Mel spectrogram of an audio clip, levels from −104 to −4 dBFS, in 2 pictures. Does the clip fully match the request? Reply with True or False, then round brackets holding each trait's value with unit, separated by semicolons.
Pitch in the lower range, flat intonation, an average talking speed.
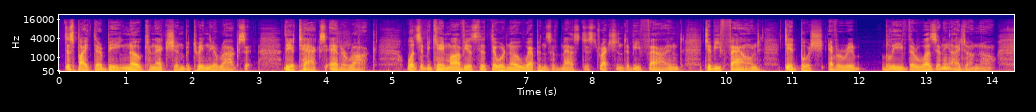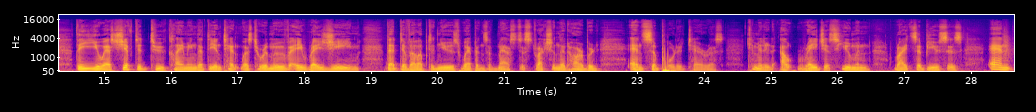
True (95 Hz; 2.0 semitones; 155 wpm)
